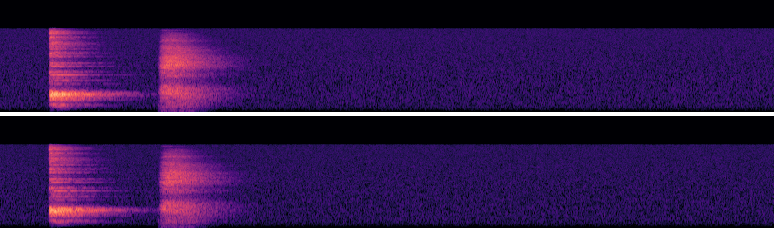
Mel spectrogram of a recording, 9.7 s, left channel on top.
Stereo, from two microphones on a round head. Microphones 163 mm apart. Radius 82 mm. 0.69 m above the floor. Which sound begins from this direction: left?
Whispering, at 2.0 s.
